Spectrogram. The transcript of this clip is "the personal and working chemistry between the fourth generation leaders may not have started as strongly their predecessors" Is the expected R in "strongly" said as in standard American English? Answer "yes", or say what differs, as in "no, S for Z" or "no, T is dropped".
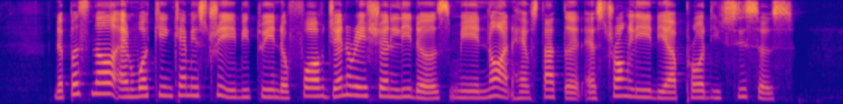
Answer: yes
